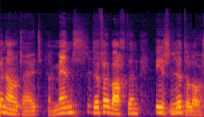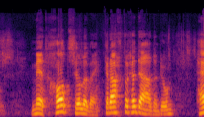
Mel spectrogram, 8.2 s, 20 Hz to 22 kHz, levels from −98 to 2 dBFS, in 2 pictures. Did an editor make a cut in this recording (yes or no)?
yes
